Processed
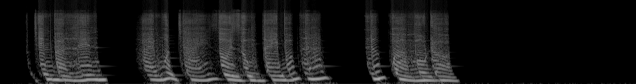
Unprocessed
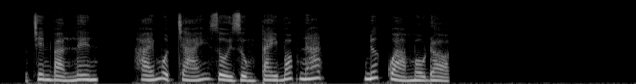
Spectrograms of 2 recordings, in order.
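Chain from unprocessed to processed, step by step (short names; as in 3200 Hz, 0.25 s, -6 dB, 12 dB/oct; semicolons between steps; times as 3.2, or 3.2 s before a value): spectral whitening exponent 0.3; de-hum 426.3 Hz, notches 12; dispersion lows, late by 0.114 s, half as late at 430 Hz; gain -7.5 dB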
